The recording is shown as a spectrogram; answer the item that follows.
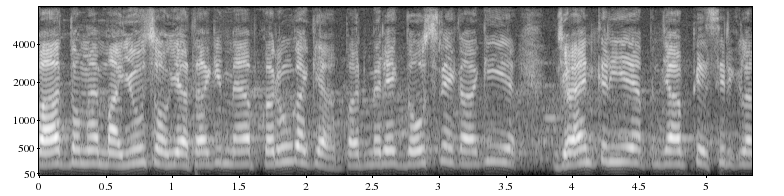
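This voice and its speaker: Over noticeable background noise, the speaker talks at a moderate pace with fairly even intonation. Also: man. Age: 80s+. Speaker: retired senior club member. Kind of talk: interview.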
